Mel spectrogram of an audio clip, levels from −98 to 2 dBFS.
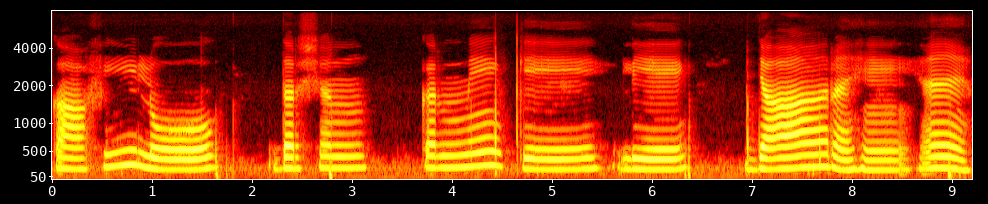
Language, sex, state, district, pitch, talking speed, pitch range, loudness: Hindi, female, Punjab, Fazilka, 195 Hz, 60 wpm, 180-210 Hz, -17 LUFS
